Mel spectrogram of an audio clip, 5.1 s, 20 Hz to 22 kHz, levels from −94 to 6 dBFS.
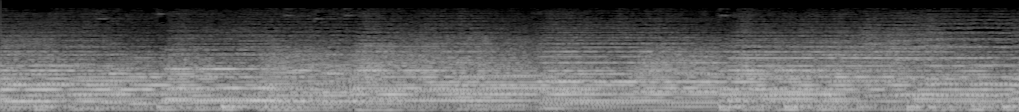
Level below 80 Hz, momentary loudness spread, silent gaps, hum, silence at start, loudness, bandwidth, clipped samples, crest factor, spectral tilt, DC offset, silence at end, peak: -56 dBFS; 2 LU; none; none; 0 s; -21 LUFS; 14.5 kHz; under 0.1%; 14 dB; -5.5 dB/octave; under 0.1%; 0 s; -8 dBFS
